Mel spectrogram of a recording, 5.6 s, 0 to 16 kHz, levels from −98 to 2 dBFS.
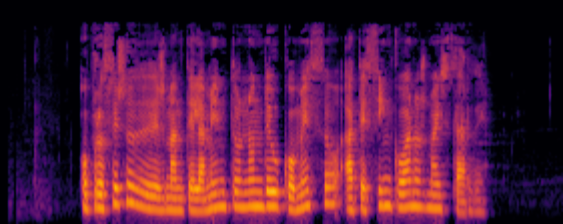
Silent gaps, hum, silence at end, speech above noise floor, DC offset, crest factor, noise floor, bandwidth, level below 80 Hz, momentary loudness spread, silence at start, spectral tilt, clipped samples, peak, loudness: none; none; 0.8 s; 56 dB; under 0.1%; 18 dB; -80 dBFS; 11.5 kHz; -74 dBFS; 6 LU; 0.8 s; -5.5 dB/octave; under 0.1%; -6 dBFS; -25 LUFS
